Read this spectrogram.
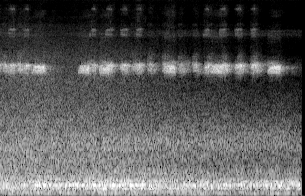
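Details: Grass insects chirping in a steady, high, pulsed trill that runs almost unbroken, with one short gap near the first second, over a low background hum.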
